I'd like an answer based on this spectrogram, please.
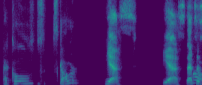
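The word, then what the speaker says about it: Echols: if I'm correct you were an is it pronounced echo's scholar yes yes that's a special scholarship program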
